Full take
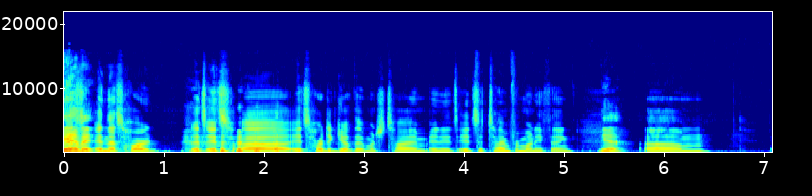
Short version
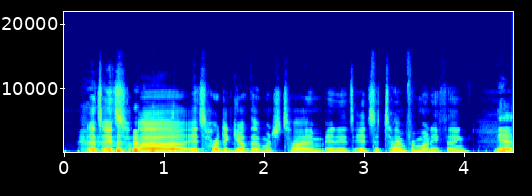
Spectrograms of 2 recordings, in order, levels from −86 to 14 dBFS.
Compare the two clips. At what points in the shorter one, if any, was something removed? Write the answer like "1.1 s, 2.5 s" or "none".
none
